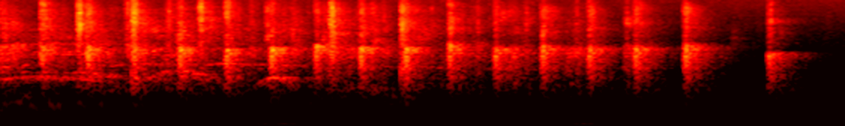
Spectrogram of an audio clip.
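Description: Audience applause welcoming a speaker, with a steady, rhythmic run of sharp claps at a moderate level, the claps evenly spaced for several seconds before trailing off, and no talking.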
